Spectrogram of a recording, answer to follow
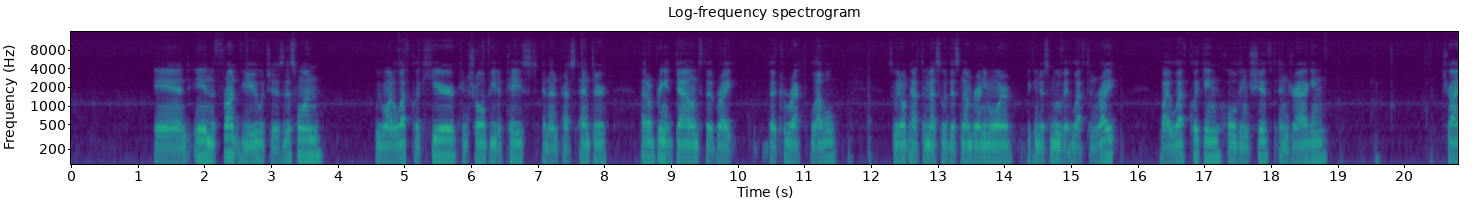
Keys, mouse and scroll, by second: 14.9-16.5 drag, 16.7 click, 19.3 middle click.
